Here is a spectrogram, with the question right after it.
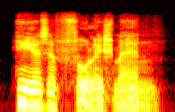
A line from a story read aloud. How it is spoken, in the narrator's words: Malama reflected sadly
